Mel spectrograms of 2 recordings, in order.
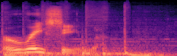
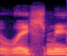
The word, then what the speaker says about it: raceme: It actually looks like race me, which is kind of cool. Hey, race me. But no, it's pronounced raceme.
